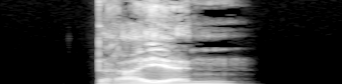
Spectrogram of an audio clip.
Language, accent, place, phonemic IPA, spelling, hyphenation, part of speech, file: German, Germany, Berlin, /ˈdʁaɪ̯ən/, dreien, drei‧en, numeral, De-dreien.ogg
- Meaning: dative plural of drei (“three”)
